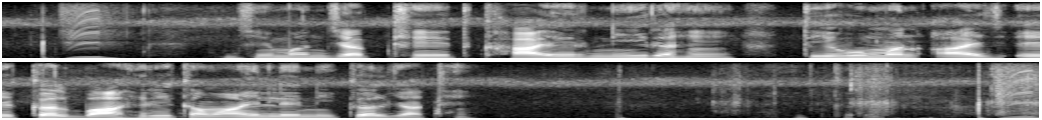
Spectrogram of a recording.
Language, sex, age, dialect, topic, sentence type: Chhattisgarhi, male, 18-24, Northern/Bhandar, agriculture, statement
